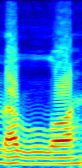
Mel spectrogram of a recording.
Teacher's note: Pada lafal Allah bila didahului dengan fathah maka Allahnya tebal. Wa mallah, tapi ma jangan ikut tebal.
